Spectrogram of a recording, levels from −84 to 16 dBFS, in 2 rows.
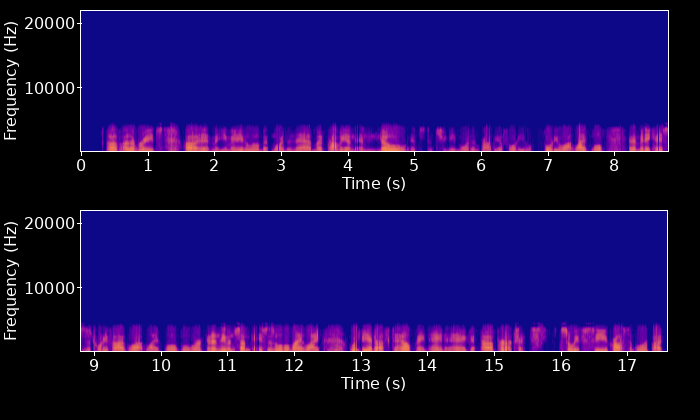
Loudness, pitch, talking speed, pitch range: -27 LUFS, 105 Hz, 225 wpm, 95-140 Hz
